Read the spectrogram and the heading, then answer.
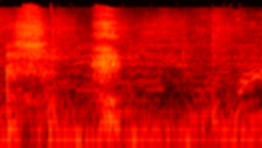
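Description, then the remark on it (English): A drawn-out, breathy yawn with a voiced, sighing tone. It swells and fades over a couple of seconds, moderately loud, with a quiet music-like hum underneath. “I understand why you're yawning because the song is boring as hell.”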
